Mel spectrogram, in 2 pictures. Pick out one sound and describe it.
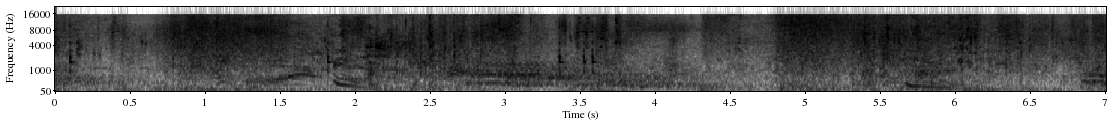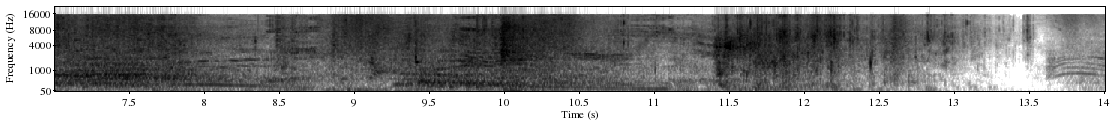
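Magic spells whoosh and crackle during a fight.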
